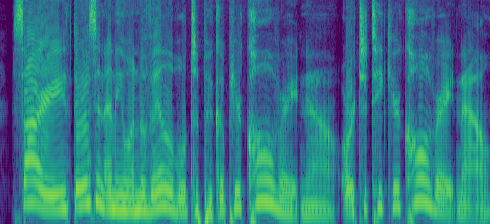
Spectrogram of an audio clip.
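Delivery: robotic, machine-like automated recorded-message voice. Speaker retelling picking up a phone call, imitating an automated phone voice. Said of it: "an automated voice goes".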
